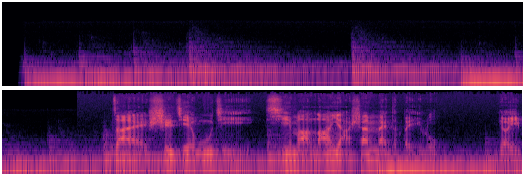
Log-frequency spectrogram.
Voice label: 男, 纪录片; 舌尖-阿里

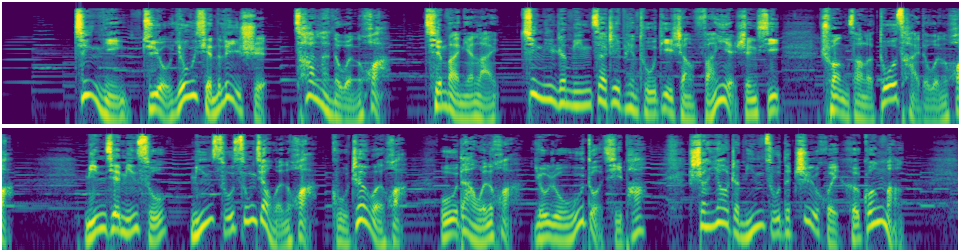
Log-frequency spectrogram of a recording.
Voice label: 男 景区宣传 活泼 兴奋 自然 叙述

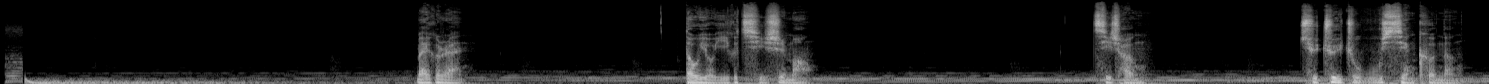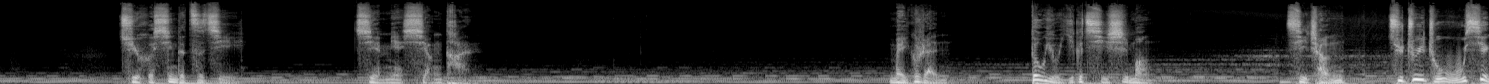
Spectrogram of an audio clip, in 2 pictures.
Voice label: 男 独白 酷 气势; 骑士梦

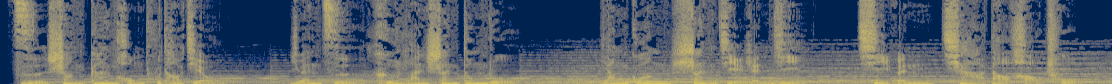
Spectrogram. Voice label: 男 葡萄酒; 紫尚葡萄酒

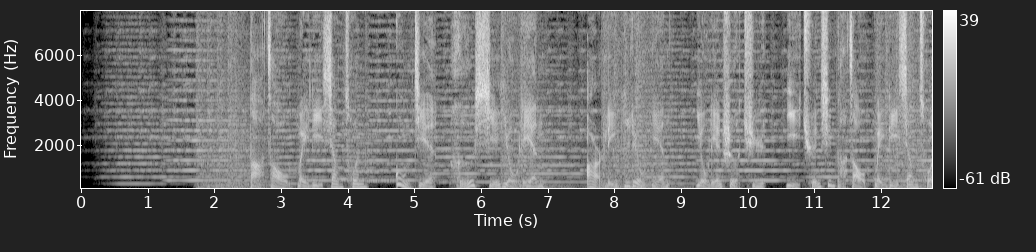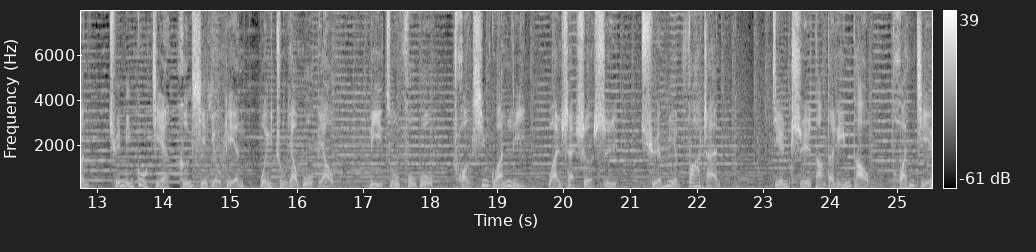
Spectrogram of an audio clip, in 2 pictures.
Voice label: 男 专题 政府工作汇报 成熟 大气 浑厚 气势

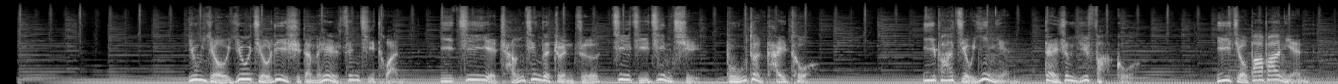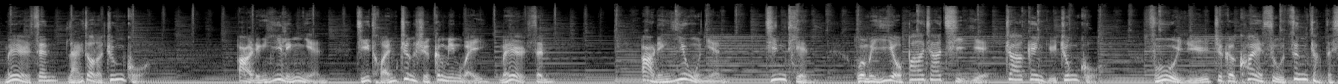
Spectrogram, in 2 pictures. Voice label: 男; 美尔森

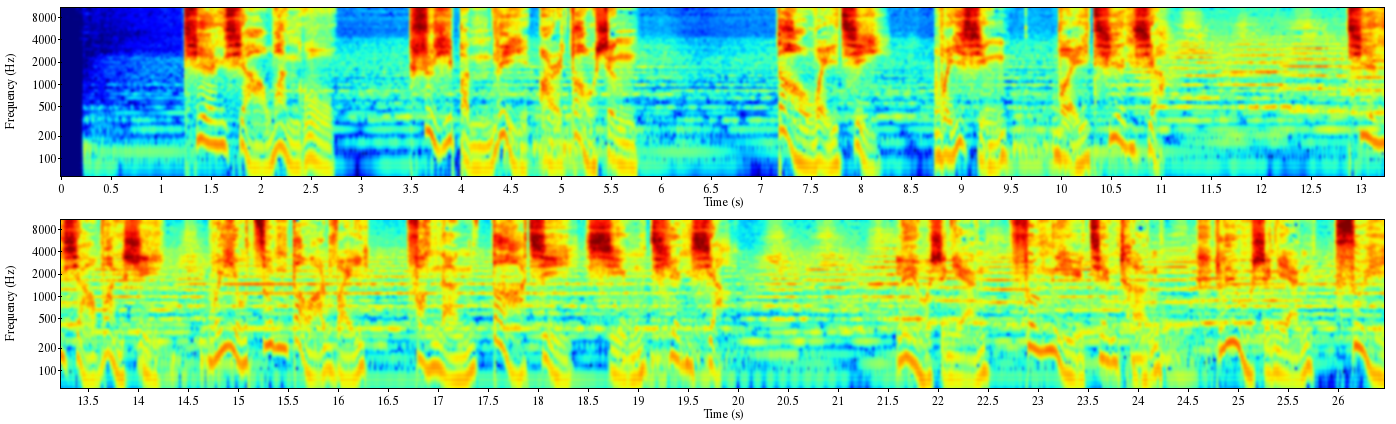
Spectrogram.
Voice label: 男 企业 专题片花; 杭氧

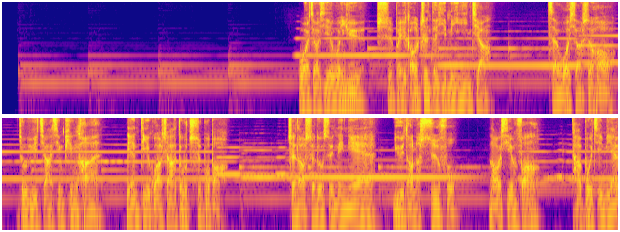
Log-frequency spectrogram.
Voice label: 男 自述 自然 匠心

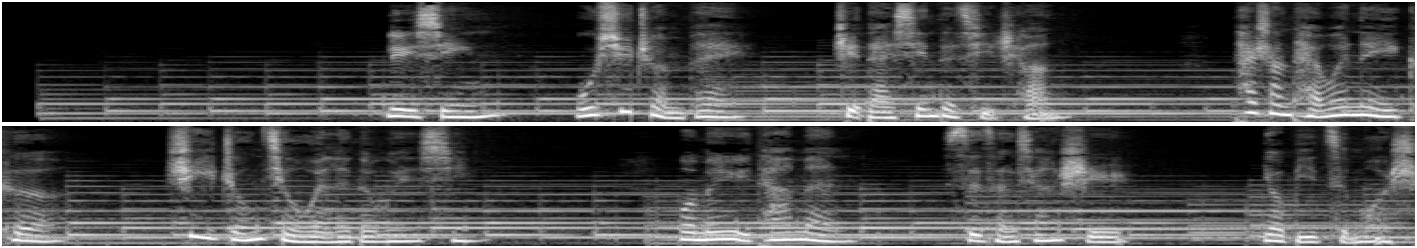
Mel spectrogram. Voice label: 女 独白 清新 干练 旅行台湾

